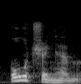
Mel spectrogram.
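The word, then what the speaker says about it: Altrincham: How do you pronounce that? Ultringham.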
